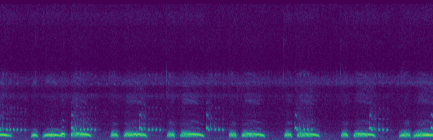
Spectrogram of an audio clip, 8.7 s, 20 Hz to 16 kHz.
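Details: Spotted dove kept as a ground decoy bird, recorded in Tumorong, Kon Tum, Vietnam, on 23 September 2018; mellow two-part coos, a short note then a longer falling coo, about once a second, with thin higher chattering notes between phrases.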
